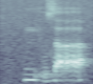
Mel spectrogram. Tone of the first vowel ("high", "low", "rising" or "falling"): falling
